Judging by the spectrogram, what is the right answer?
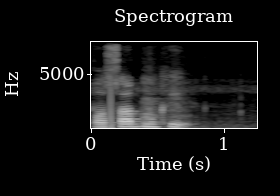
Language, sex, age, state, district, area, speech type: Assamese, female, 30-45, Assam, Dhemaji, rural, read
